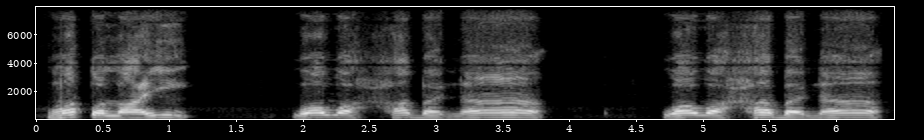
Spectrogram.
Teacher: ووہبنا، با پہ خلخلہ کریں گے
